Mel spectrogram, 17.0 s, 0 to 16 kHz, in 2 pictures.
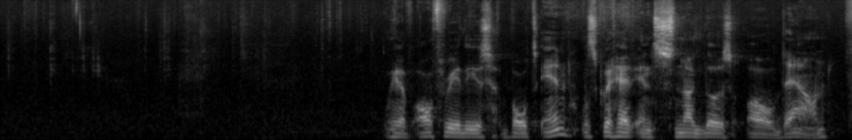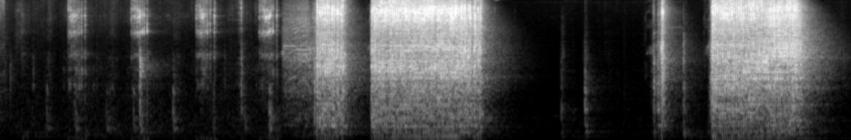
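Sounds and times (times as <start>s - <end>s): hand ratchet clicking: 9.0s - 13.4s
cordless impact wrench bursts: 9.2s - 13.6s, 15.1s - 17.0s.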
